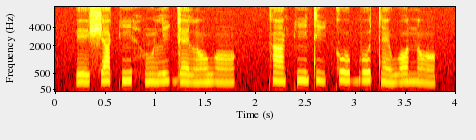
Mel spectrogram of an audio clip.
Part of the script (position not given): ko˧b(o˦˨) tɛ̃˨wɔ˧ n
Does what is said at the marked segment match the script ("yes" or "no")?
no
